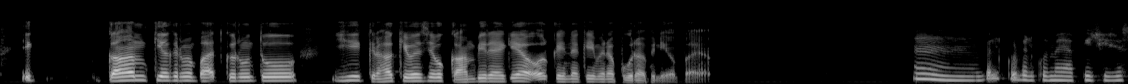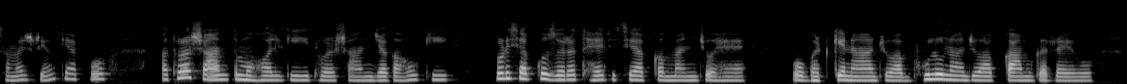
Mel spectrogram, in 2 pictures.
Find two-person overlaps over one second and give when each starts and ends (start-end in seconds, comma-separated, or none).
none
